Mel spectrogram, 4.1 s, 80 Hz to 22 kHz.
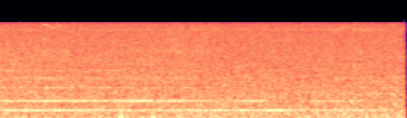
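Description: Conquest 515 CNC router running, a steady rushing noise with a steady hum that fades out about two and a half seconds in, as the head moves over to begin cutting out parts. One small tap just over a second in.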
